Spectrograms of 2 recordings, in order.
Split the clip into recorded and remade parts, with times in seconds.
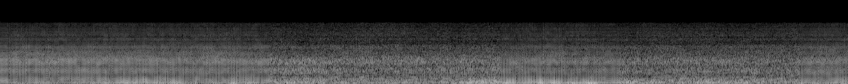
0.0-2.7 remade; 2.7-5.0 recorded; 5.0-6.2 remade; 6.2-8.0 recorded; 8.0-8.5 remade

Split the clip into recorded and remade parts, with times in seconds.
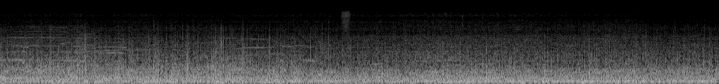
0.0-7.2 recorded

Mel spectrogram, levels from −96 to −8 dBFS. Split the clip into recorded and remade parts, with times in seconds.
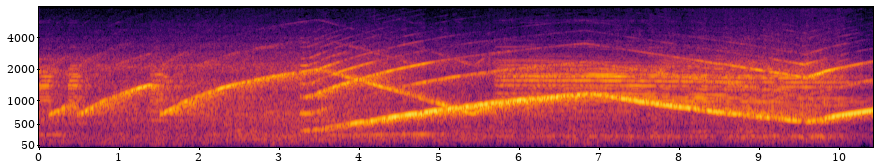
0.0-10.4 recorded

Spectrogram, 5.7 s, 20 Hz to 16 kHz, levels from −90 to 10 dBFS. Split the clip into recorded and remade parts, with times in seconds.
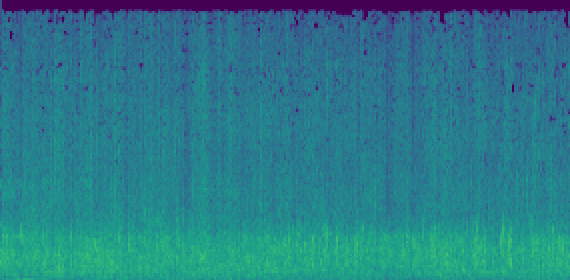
0.0-2.7 remade; 2.7-3.7 recorded; 3.7-4.2 remade; 4.2-5.7 recorded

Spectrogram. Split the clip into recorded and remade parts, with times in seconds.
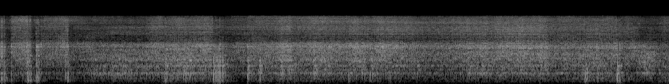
0.0-2.3 remade; 2.3-3.5 recorded; 3.5-6.7 remade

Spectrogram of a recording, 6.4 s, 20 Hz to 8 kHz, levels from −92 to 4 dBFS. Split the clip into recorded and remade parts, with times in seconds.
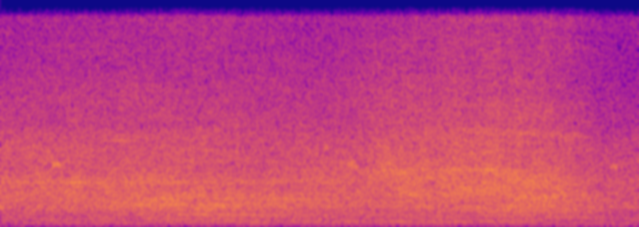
0.0-0.7 remade; 0.7-2.1 recorded; 2.1-3.7 remade; 3.7-6.4 recorded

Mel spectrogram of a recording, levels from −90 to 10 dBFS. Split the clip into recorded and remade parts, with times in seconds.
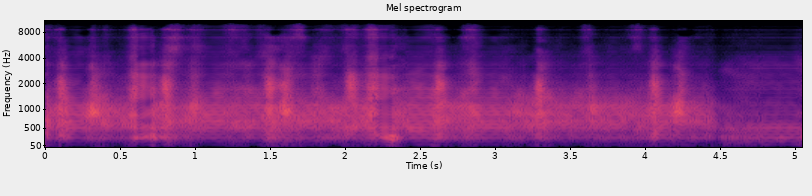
0.0-5.0 remade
